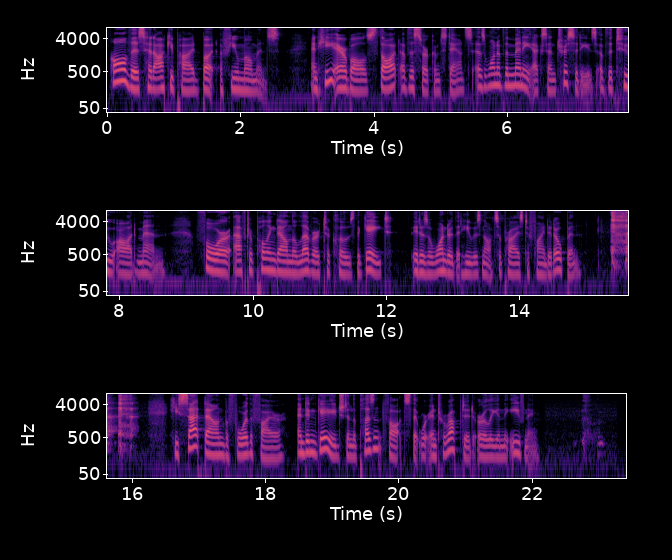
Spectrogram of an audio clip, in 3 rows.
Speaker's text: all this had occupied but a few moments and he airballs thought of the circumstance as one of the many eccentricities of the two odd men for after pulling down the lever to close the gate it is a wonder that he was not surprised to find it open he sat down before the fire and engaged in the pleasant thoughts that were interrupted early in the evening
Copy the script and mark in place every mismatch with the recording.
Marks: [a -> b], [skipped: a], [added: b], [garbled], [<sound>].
all this had occupied but a few moments and he airballs thought of the circumstance as one of the many eccentricities of the two odd men for after pulling down the lever to close the gate it is a wonder that he was not surprised to find it open [cough] he sat down before the fire and engaged in the pleasant thoughts that were interrupted early in the evening [cough]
